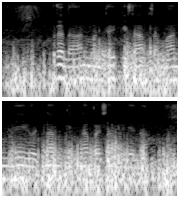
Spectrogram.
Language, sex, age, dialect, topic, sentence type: Bhojpuri, male, 18-24, Western, agriculture, question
